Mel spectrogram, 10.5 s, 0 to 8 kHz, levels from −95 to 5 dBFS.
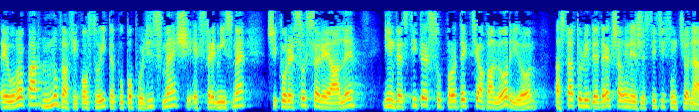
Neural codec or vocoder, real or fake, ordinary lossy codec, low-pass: codec, 16 kHz, 0.5 kbps, FunCodec, trained on Chinese and English, 25 frames a second; fake; MP3, 24 kbps; 7.2 kHz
